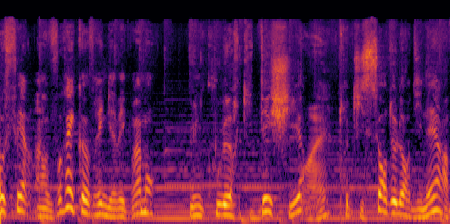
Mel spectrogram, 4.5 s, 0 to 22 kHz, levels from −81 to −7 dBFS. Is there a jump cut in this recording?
no; 0 cuts

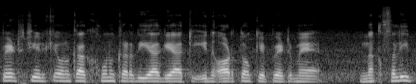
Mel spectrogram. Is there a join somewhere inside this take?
no; 0 cuts

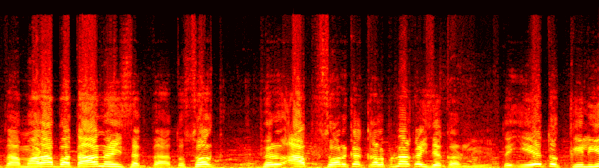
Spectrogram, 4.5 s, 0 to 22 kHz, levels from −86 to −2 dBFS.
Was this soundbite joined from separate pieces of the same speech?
no; 0 cuts

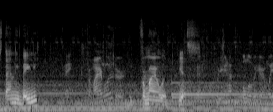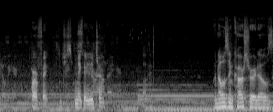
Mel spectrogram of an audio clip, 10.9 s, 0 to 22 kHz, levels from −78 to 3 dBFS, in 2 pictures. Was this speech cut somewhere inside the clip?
yes; 1 cut; at 7.6 s

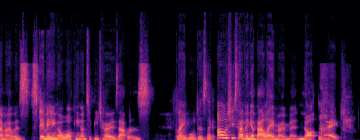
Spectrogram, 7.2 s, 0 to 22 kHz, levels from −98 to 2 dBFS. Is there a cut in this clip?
no; 0 cuts

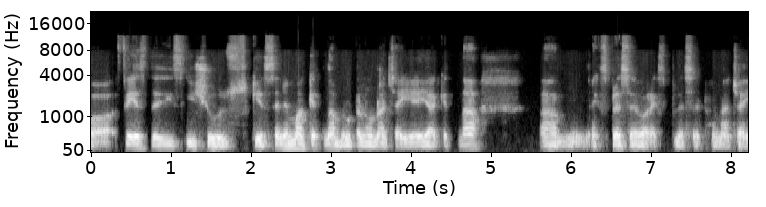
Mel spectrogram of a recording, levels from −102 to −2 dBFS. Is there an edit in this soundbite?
no; 0 cuts

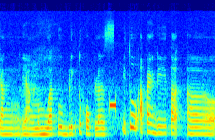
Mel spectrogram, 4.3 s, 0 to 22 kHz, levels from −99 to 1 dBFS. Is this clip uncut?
no; 1 cut; at 2.3 s

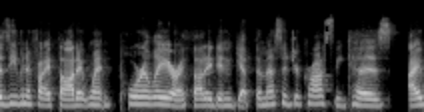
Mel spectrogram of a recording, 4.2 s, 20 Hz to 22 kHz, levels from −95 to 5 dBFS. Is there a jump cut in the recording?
yes; 1 cut; at 3.3 s

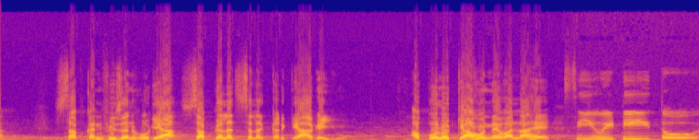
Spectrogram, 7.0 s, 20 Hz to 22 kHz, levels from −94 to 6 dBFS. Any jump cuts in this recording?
yes; 1 cut; at 5.6 s

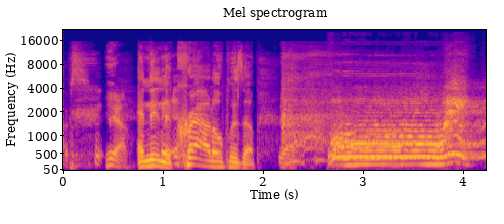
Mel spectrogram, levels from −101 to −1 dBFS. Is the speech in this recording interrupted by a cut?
yes; 1 cut; at 2.5 s

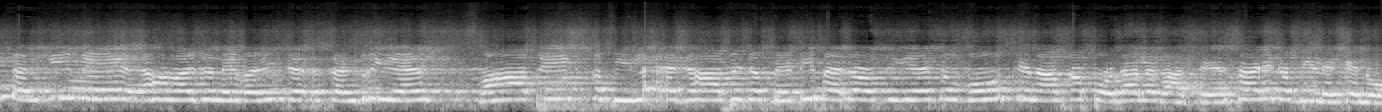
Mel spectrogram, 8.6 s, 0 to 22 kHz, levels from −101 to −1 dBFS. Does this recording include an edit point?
no; 0 cuts

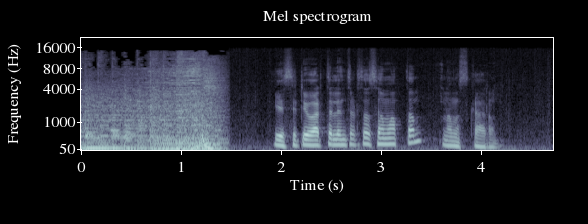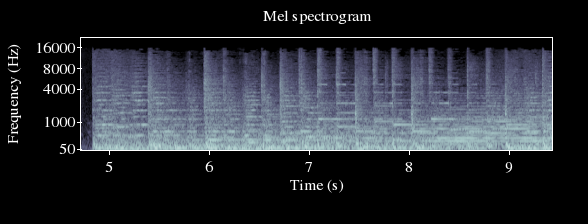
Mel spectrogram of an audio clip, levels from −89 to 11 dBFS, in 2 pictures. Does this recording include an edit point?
no; 0 cuts

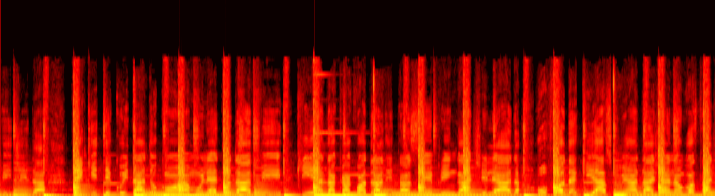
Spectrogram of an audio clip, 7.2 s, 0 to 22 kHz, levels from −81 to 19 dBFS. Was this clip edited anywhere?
yes; 1 cut; at 0.9 s

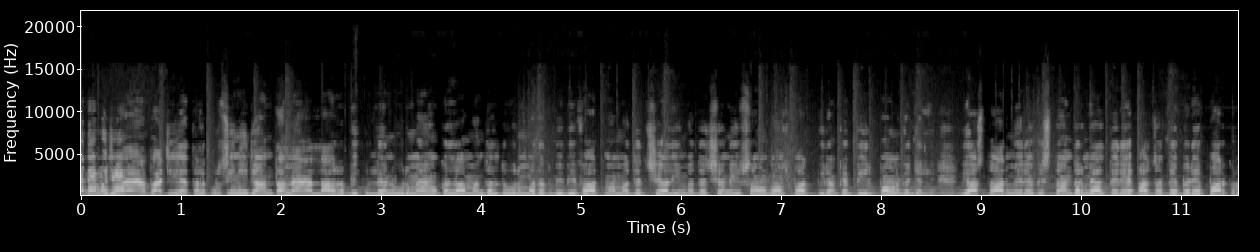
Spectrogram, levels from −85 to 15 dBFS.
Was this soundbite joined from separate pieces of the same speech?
no; 0 cuts

